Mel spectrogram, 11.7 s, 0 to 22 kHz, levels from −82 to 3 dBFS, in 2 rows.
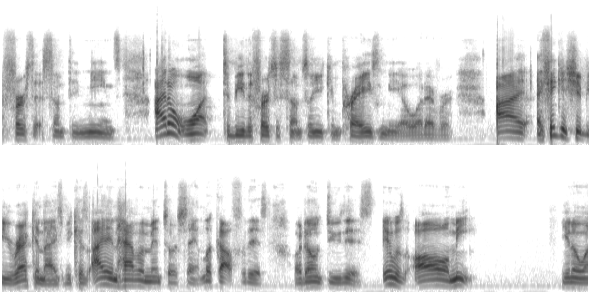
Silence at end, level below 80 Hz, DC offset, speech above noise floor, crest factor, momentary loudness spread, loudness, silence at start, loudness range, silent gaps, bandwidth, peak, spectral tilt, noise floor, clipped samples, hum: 0 s; -72 dBFS; under 0.1%; 42 dB; 22 dB; 13 LU; -24 LUFS; 0 s; 3 LU; none; 12 kHz; -2 dBFS; -3.5 dB/octave; -66 dBFS; under 0.1%; none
